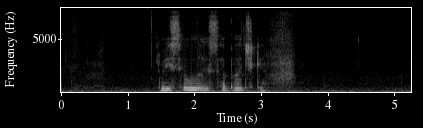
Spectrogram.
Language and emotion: Russian, sad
